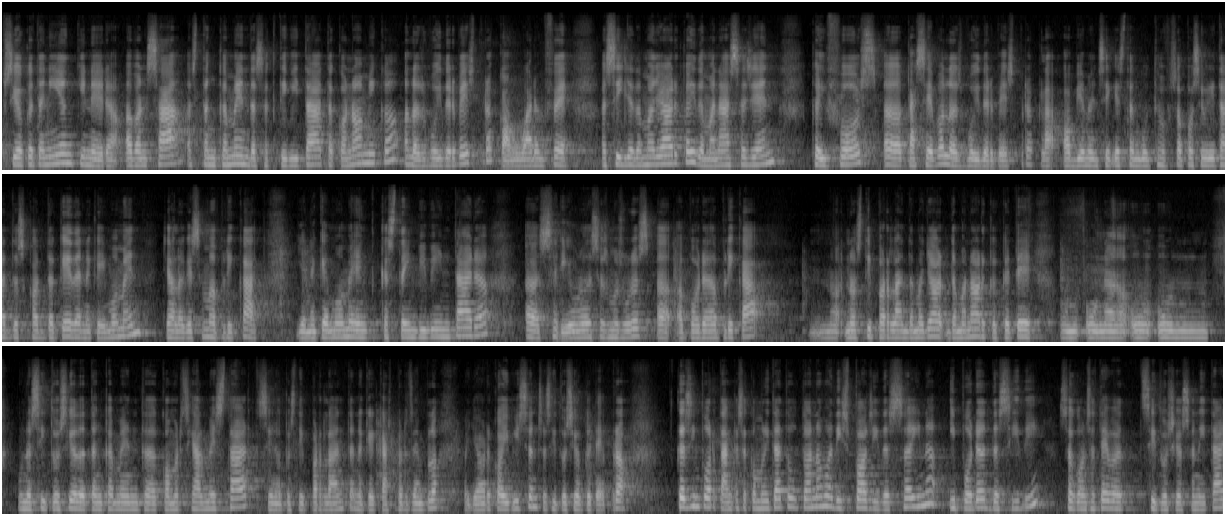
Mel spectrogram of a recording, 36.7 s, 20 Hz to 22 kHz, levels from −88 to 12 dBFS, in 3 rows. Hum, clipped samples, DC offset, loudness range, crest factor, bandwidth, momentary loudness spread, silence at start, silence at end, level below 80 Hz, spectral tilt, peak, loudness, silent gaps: none; under 0.1%; under 0.1%; 2 LU; 18 dB; 16 kHz; 6 LU; 0 s; 0 s; -66 dBFS; -4.5 dB/octave; -10 dBFS; -28 LUFS; none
